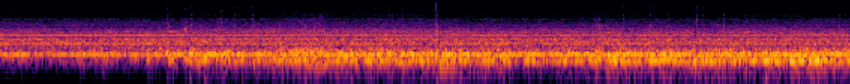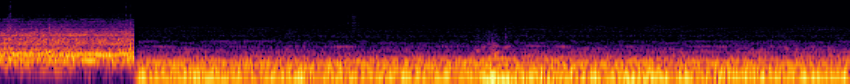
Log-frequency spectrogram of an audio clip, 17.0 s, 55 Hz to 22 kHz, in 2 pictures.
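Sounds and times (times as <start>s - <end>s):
high whirring noise: 0.0s - 17.0s
diesel engine rumbling: 9.7s - 17.0s.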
